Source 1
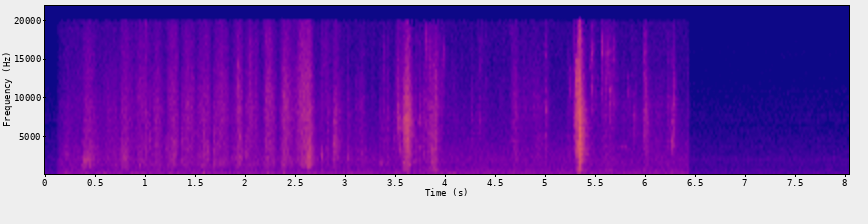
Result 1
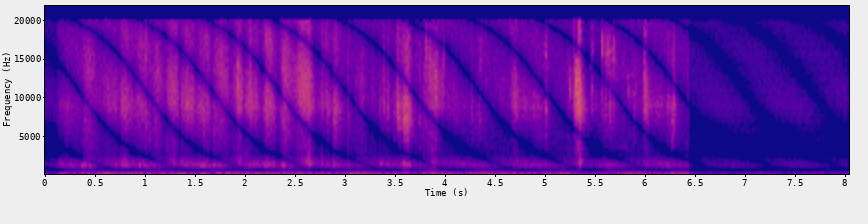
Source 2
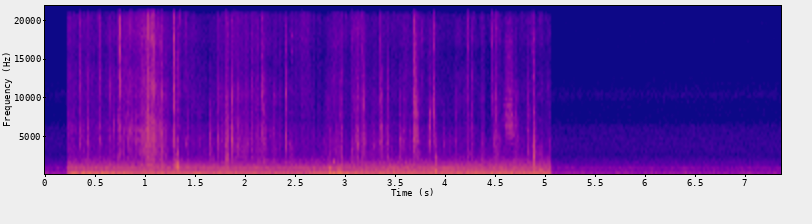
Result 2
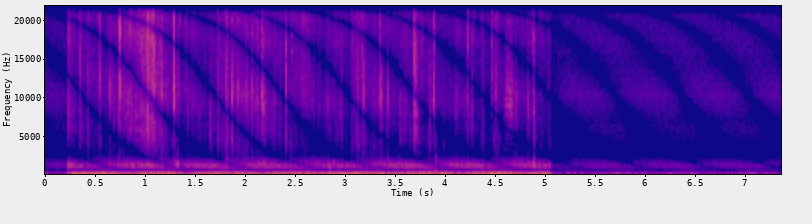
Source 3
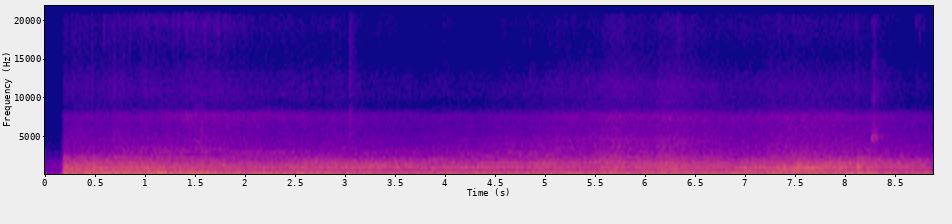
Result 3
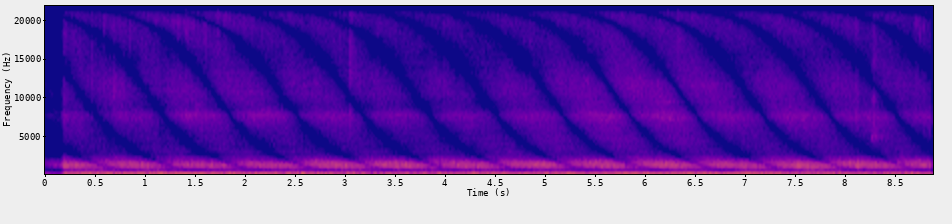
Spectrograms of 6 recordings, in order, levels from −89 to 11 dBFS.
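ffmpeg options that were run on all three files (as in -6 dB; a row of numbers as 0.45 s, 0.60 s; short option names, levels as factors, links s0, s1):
-filter_complex "[0:a]acompressor=threshold=0.0112:ratio=2.5,firequalizer=gain_entry='entry(140,0);entry(220,-22);entry(810,-22);entry(1300,-2);entry(2600,-23);entry(9000,5)':delay=0.05:min_phase=1,asplit=2[s0][s1];[s1]afreqshift=-1.5[s2];[s0][s2]amix=inputs=2:normalize=1,volume=2.51"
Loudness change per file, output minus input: 0.0 LU, -5.0 LU, -6.0 LU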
